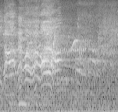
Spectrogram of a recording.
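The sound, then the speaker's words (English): A spotted catbird gives a harsh, wailing, cat-like call, loud, with strained rising and falling tones over about two seconds and no talking. “Next, the crazy thing that sounds like a cat getting strangled is a spotted catbird.”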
